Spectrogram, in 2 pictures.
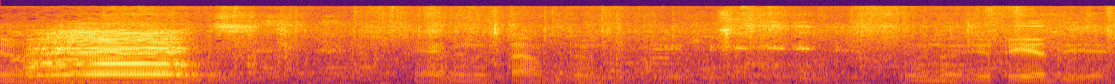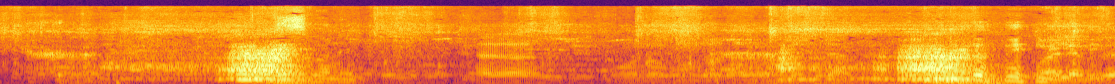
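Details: Friesian cow that has calved a heifer for the second time; one clear moo opens, followed by lower grunting sounds and human voices, with two louder bursts later.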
